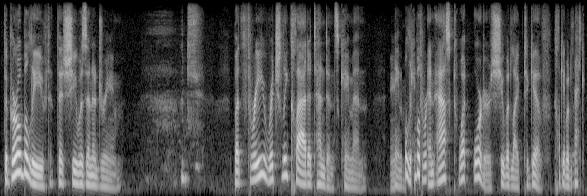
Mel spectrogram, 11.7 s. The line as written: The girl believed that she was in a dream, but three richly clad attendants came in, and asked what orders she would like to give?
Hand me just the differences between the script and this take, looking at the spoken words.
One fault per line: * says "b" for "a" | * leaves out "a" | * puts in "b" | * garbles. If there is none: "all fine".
* garbles
* garbles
